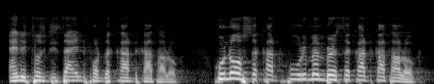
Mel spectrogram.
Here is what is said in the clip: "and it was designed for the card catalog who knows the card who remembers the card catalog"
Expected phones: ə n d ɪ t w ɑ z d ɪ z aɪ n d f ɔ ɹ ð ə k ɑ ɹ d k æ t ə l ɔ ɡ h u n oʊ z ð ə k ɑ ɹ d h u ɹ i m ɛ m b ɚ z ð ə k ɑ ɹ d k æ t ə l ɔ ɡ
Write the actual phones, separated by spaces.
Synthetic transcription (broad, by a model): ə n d ɪ t w ɑ z d ɪ z aɪ n d f ɔ ɹ ð ə k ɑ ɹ d k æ t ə l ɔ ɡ h u n oʊ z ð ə k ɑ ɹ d h u ɹ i m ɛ m b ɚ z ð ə k ɑ ɹ d k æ t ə l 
